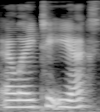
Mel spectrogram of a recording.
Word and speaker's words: LaTeX: It's spelled L-A-T-E-X, but we say LaTeX, and it's L-A-T-E. Well, I don't know. I've seen it in a few ways. And that is a text-based language in which mathematics can be rendered.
